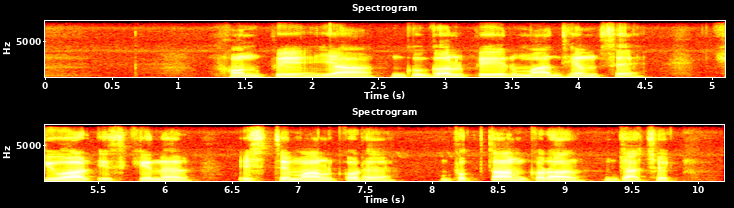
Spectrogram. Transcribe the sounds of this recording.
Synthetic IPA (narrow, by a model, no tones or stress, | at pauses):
pʰonpejaɡuɡəlpeɾmad̪ʱjəmse | kuaɾɪ̰skenəɾ | ɪst̪emalkɔɾe | bʱʊɡt̪ankɔɾaɾd͡ʒat͡ʃʰek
